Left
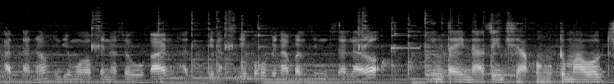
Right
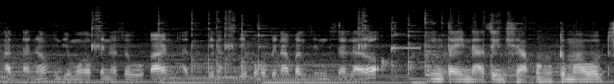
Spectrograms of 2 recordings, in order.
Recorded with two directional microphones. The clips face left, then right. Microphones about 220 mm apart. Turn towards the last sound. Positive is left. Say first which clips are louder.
# right 2 dB
turn(degrees=-20)  # may be behind; listen again after turning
